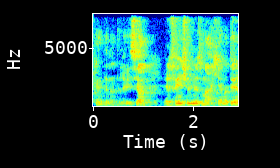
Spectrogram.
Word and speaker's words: Feng Shui: Realmente se pronuncia Feng Shui.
